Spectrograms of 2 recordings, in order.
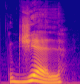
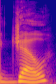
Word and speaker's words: dziel: So dziel is how you say it. Now make sure you don't say gel. Make sure you have that little y sound in there too. It's not gel. It's not like the word G-E-L in English.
